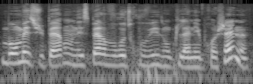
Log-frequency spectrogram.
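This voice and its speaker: A woman interviewer asking brisk, friendly questions at a festival. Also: mid-range voice, faint music behind. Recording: crowd noise behind.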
